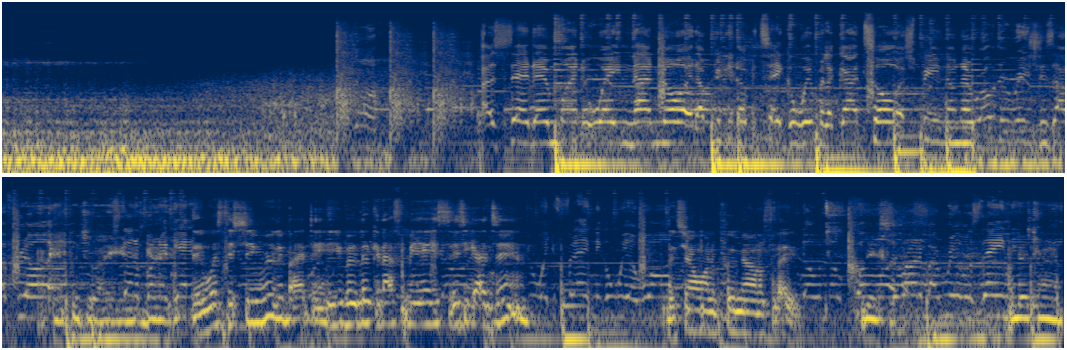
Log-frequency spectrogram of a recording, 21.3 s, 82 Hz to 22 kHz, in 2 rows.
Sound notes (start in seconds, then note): 0.3 dramatic music; 3.3 gun firing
